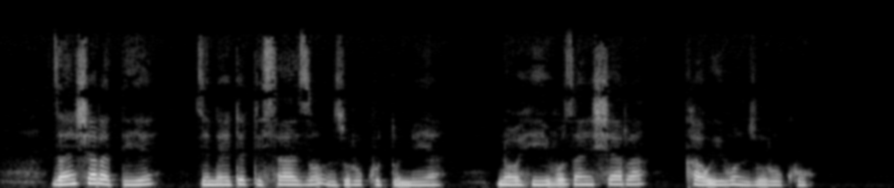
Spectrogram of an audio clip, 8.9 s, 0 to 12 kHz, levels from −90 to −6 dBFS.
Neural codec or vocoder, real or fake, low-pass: none; real; 9.9 kHz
